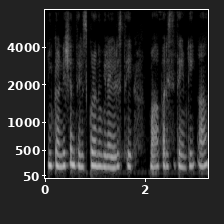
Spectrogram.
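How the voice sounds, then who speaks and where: A woman's voice: mid-range voice, level tone, quick pace, creaky, mellow, dull audio. A woman voicing a stern, protective young husband who scolds firmly. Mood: scolding.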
